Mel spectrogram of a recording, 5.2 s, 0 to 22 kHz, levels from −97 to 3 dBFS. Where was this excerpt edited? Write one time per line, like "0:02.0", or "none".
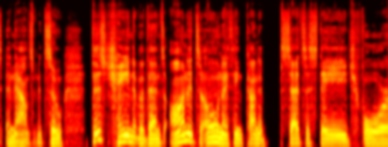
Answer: none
